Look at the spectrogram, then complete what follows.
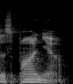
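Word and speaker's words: España: haven't watched espana i always forget that it's pronounced espana i always say spain a ton of people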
